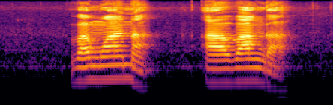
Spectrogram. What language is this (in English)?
Tsonga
